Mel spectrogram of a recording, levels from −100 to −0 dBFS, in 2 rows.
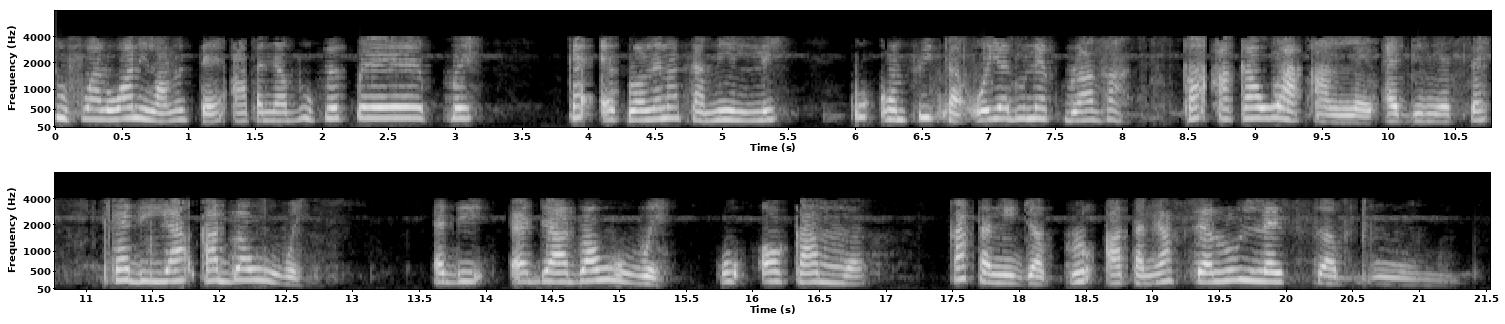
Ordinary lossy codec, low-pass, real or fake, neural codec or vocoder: AAC, 16 kbps; 7.2 kHz; fake; codec, 16 kHz, 4 kbps, FreqCodec, larger model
